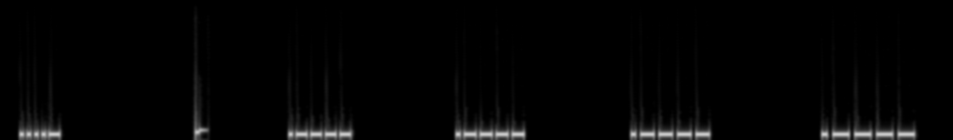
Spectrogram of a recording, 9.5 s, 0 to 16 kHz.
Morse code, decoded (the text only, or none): 4 1111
